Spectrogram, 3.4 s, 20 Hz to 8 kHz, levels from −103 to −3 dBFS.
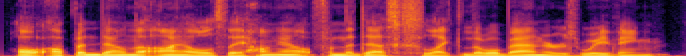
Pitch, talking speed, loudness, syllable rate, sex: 105 Hz, 280 wpm, -16 LUFS, 6.2 syllables/s, male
